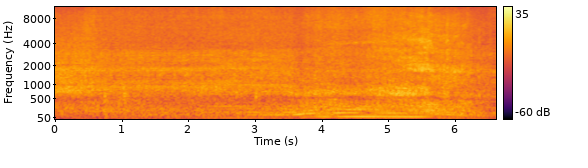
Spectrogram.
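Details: 1987 Mercedes-Benz 300D diesel on 100% vegetable oil, original muffler and silencer before the swap: an even diesel clatter over a deep exhaust rumble that swells slightly midway; normal idle.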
